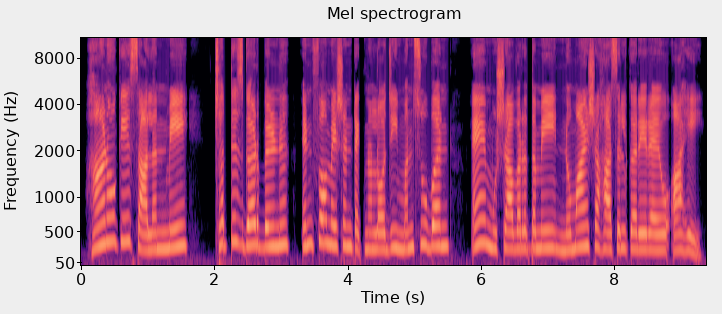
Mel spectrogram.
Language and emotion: Sindhi, neutral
